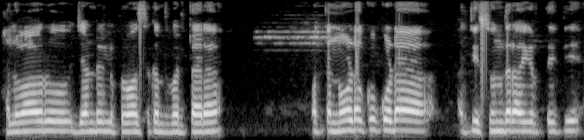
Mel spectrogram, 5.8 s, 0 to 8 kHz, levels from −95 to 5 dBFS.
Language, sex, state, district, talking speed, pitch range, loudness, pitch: Kannada, male, Karnataka, Bijapur, 125 wpm, 195-205 Hz, -14 LUFS, 200 Hz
